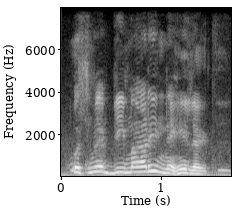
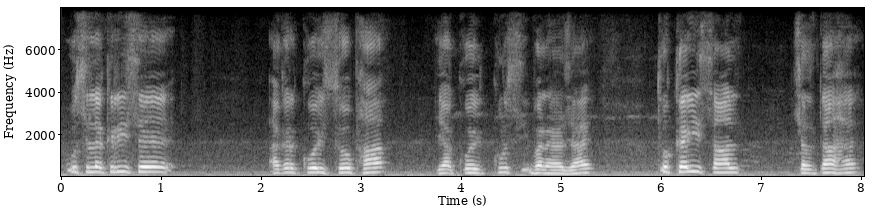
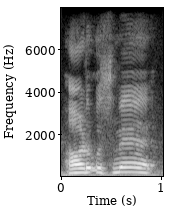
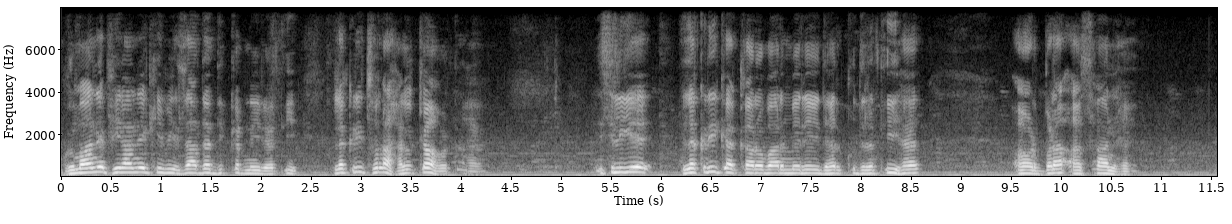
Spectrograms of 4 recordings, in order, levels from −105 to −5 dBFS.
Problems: constant background noise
